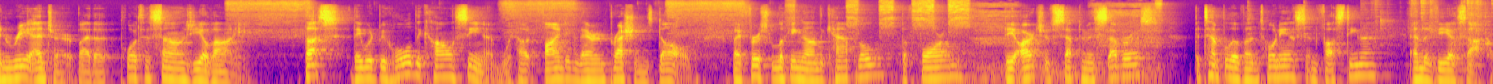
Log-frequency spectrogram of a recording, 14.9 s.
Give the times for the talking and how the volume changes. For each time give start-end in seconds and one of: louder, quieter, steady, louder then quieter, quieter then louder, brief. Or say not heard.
0.0-14.8 steady.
